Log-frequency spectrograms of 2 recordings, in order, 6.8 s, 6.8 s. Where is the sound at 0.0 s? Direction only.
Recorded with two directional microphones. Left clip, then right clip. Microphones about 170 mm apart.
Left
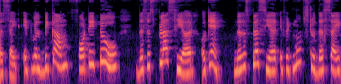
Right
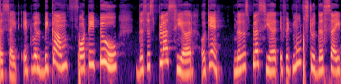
30° right (ahead or behind).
